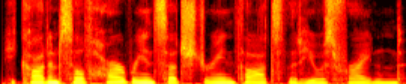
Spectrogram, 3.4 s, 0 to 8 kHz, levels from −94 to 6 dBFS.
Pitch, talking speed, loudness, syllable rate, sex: 195 Hz, 195 wpm, -17 LUFS, 5.2 syllables/s, female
